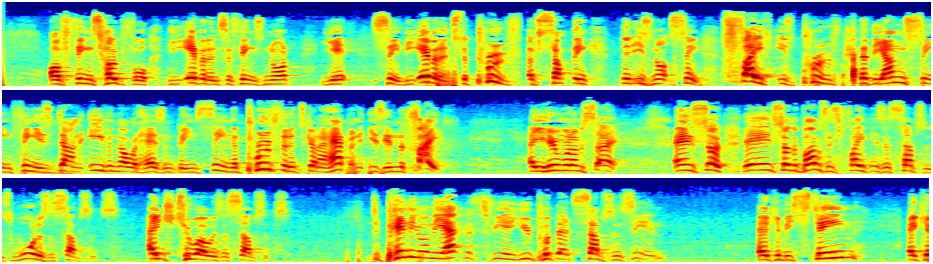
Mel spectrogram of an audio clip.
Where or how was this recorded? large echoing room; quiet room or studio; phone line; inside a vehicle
large echoing room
